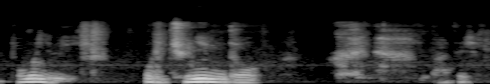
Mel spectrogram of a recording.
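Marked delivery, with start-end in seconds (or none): 2.4-3.6 slow voiceless whisper. Real, not acted. Pastor whispers that the Lord simply took it. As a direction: lean in and breathe it. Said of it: "whispered point in sermon".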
